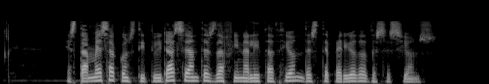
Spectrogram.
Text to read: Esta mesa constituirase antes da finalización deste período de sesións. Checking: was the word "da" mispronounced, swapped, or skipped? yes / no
no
